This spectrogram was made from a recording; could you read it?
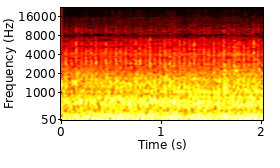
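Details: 1989 Jeep with 4.2 engine, sat three years, run after fuel finally reached it despite a leaking fuel line and with no coolant yet: a steady, even low idle with a firm regular pulse and no knocks or misses. It holds idle on its own; normal idle.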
